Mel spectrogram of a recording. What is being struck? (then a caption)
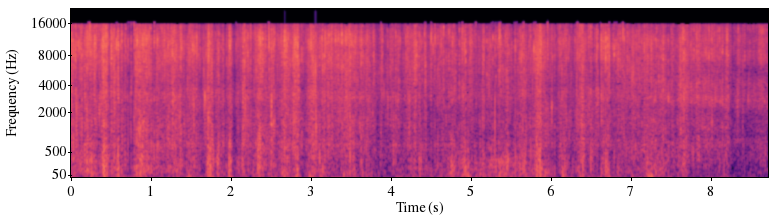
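Plastic film wrapping. Fingertips scratch, pick and rub at the clear plastic film wrapped around a long white packaged bundle on a table, producing a steady, dense crinkling and crackling. The sound is bright and hissy, with many quick sharp clicks layered over a continuous rustle for the whole clip.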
